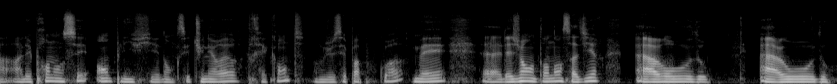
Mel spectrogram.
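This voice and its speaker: A man's voice: mid-range voice, creaky, mellow, dry recording. Patient male tajwid teacher, dry close sound. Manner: patient explanation, repeats sounds slowly with emphasis. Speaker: Quran recitation teacher. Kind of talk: tajwid lesson with recitation.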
